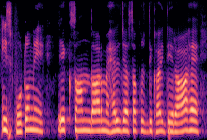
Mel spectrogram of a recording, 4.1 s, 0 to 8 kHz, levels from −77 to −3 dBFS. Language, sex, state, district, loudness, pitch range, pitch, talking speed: Hindi, male, Uttar Pradesh, Shamli, -15 LUFS, 200-215 Hz, 205 Hz, 175 wpm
